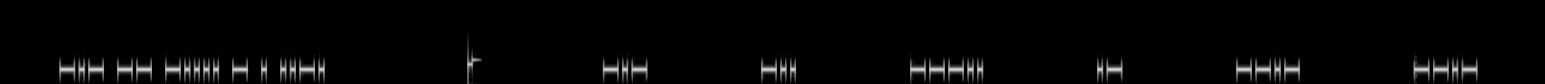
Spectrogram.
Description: Morse code, heard as a keyed tone, about 25 wpm, spaced as for 11 wpm, 700 Hz. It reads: KM6TEF KD8AQQ
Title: USA Call Signs - 6 Characters - 8x Character Spacing - 25wpm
